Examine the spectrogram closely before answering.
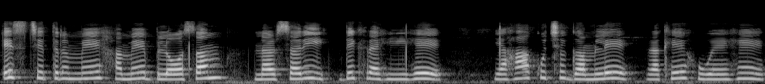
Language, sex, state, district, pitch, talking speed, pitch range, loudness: Hindi, female, Madhya Pradesh, Bhopal, 265 Hz, 115 wpm, 240-280 Hz, -19 LUFS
